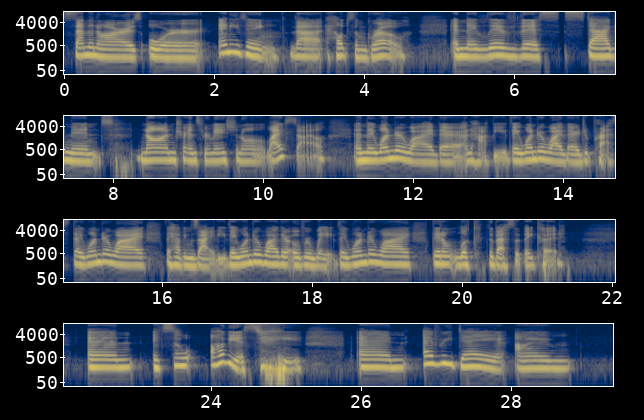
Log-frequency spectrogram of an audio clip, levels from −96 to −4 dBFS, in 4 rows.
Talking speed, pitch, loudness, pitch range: 120 wpm, 190 Hz, -27 LUFS, 180-210 Hz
